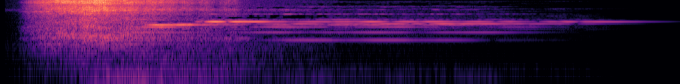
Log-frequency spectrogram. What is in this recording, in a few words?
menu open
